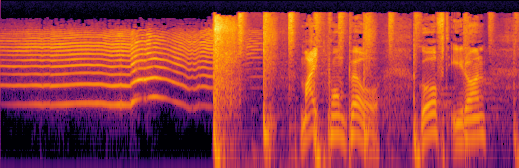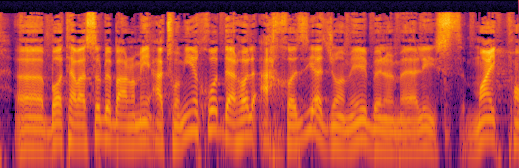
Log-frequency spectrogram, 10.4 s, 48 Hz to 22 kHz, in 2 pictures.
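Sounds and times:
fly buzzing: 0.0s - 3.0s
loud noisy smack: 2.2s - 2.9s
speech: 3.0s - 10.3s.

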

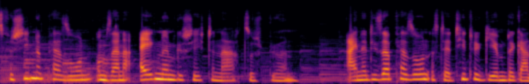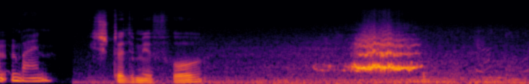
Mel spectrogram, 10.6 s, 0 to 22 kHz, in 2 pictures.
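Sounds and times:
speech: 0.0s - 7.5s
car tires skidding in a traffic accident: 7.3s - 10.5s.

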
